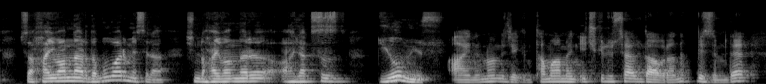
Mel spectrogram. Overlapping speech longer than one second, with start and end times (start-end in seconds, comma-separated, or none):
none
